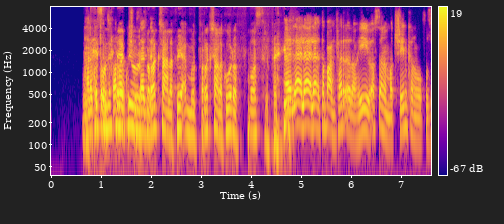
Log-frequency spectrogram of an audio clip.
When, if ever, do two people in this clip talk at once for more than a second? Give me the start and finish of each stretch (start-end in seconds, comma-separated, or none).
0.7-2.1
